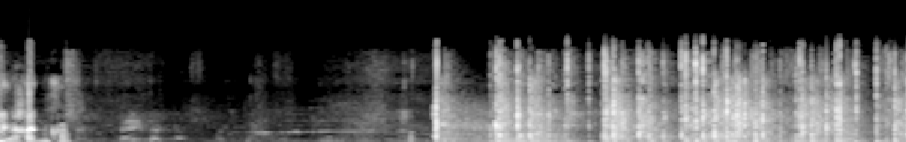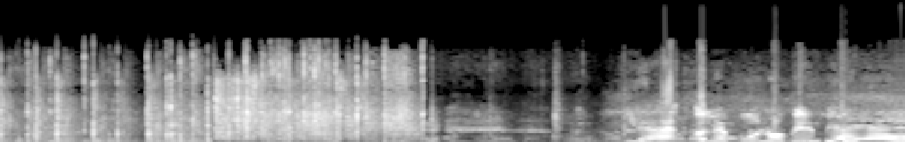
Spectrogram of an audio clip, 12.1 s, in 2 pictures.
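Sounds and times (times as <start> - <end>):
firecracker crackling and banging: 2.9 - 9.0.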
